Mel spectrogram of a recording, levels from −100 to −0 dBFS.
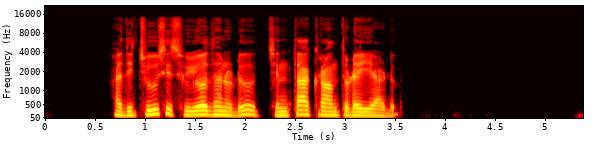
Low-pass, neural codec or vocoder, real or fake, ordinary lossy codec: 14.4 kHz; none; real; none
